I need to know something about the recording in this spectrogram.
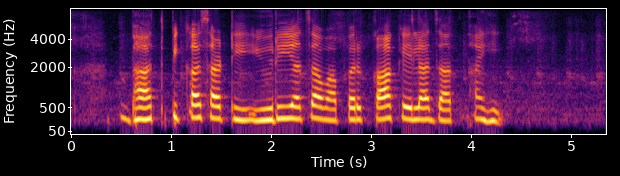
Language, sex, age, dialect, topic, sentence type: Marathi, female, 31-35, Standard Marathi, agriculture, question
